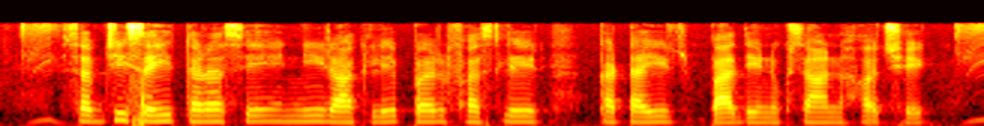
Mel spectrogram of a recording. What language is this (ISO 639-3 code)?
mag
